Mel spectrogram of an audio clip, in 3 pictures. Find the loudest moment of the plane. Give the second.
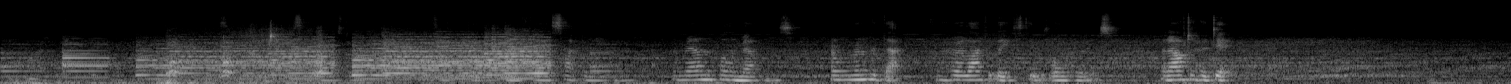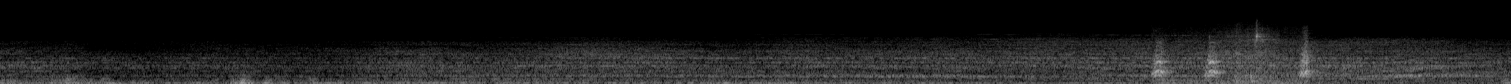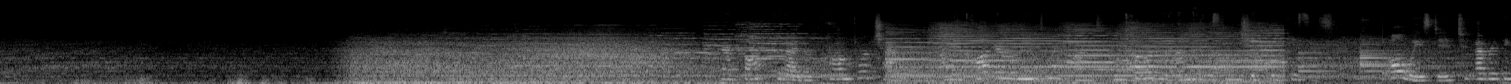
36 s.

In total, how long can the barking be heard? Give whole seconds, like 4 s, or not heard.
3 s.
